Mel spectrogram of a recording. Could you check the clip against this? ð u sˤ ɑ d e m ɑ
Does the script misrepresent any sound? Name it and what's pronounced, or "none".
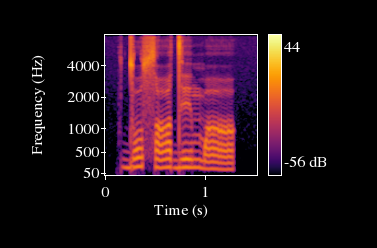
ð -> d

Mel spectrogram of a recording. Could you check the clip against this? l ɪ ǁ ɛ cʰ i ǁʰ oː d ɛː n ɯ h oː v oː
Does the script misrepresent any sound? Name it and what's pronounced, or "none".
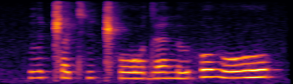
ɪ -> i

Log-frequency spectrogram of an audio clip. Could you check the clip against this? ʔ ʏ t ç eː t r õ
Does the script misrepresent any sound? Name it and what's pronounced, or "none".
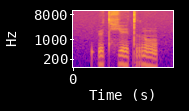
none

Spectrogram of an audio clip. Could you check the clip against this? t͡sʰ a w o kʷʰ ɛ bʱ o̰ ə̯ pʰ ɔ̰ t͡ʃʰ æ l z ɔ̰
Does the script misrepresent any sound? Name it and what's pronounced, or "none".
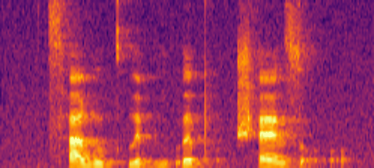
none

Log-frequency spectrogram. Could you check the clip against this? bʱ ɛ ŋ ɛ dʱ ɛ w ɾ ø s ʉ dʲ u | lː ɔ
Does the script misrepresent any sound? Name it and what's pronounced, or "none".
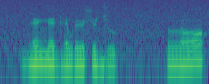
none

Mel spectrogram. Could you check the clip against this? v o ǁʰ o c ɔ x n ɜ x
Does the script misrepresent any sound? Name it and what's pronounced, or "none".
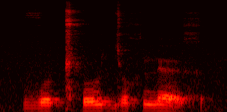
c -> ɟ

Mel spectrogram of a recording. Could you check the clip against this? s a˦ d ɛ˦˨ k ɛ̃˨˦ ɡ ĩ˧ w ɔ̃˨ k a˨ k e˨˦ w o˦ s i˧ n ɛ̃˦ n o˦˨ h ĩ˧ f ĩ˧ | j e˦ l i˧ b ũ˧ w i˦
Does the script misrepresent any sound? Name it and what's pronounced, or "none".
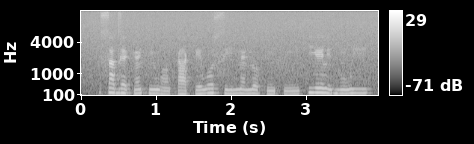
ɡ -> k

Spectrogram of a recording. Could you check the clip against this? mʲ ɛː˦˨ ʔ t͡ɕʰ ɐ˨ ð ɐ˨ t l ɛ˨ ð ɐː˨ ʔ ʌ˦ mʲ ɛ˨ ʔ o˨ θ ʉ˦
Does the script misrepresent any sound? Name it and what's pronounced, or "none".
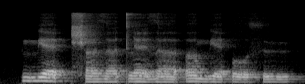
none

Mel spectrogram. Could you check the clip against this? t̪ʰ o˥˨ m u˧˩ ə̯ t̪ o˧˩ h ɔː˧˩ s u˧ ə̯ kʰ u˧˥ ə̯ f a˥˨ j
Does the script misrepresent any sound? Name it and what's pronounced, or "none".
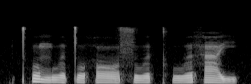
f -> h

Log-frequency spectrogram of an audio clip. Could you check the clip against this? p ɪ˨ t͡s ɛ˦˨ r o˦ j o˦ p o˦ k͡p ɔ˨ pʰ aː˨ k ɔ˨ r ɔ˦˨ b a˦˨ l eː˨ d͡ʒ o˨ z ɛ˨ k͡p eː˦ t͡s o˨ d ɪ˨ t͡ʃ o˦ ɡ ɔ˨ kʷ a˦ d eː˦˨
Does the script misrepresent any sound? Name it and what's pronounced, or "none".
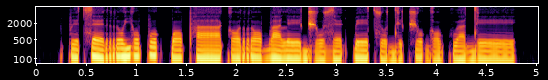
none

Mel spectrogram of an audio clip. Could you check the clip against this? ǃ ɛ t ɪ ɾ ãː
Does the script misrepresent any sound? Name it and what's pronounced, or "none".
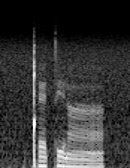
none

